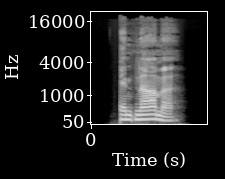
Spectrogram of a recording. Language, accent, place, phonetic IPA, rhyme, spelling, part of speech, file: German, Germany, Berlin, [ɛntˈnaːmə], -aːmə, Entnahme, noun, De-Entnahme.ogg
- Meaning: 1. taking, removal 2. withdrawal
